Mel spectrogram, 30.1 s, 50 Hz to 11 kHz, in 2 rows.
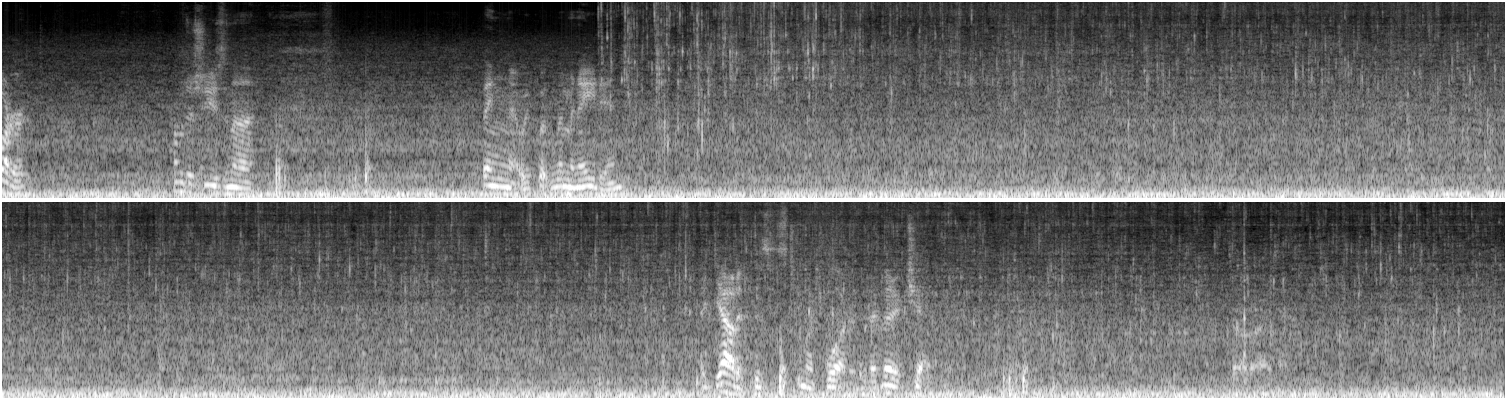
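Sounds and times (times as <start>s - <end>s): water pouring into a tank: 6.0s - 30.0s.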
